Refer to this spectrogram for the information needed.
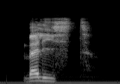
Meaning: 1. ballista 2. triggerfish
- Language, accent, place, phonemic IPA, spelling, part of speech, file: French, France, Lyon, /ba.list/, baliste, noun, LL-Q150 (fra)-baliste.wav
